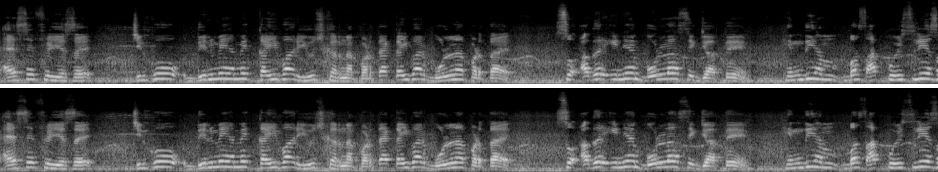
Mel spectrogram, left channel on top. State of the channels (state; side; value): normal; both; correlation 0.74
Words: फ्रेजेस है जिनको दिन में हमें कई बार यूज करना पड़ता है, कई बार बोलना पड़ता है। सो अगर इन्हें हम बोलना सीख जाते हैं, हिंदी हम बस आपको इसलिए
